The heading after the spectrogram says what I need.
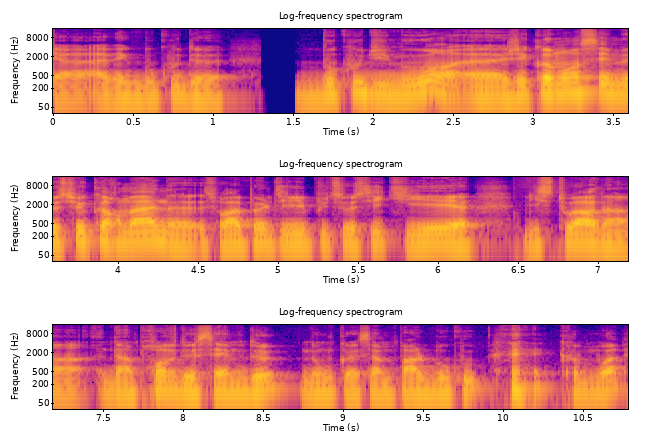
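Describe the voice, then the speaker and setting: A man's voice: lowish voice, darkish tone. A man, a primary school teacher, hosting his own podcast in casual solo chat, hesitating often with fillers and restarts.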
